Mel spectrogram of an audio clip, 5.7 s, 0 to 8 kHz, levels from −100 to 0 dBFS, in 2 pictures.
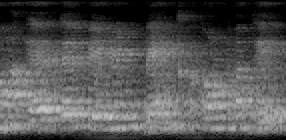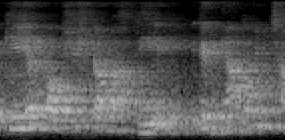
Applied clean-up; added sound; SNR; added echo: none; none; none; reverberation time 1.2 s.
